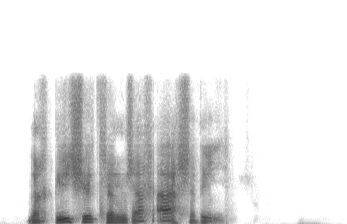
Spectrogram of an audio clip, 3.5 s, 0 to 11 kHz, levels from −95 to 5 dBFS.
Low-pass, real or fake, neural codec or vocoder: 7.2 kHz; fake; codec, 16 kHz, 1 kbps, FreqCodec, smaller model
